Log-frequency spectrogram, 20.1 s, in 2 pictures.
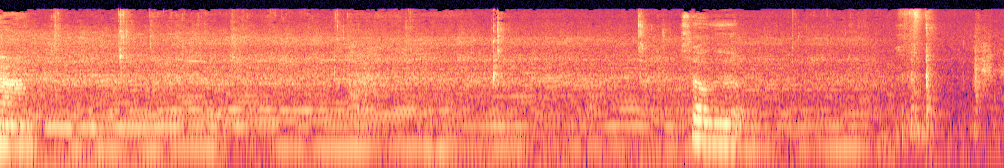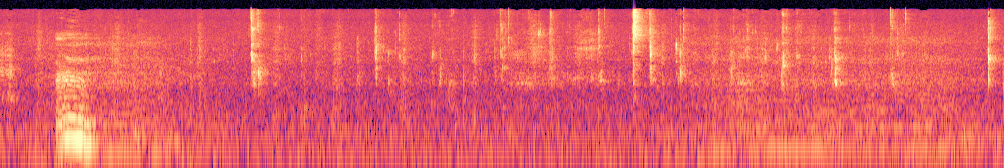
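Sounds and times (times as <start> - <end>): person chewing food: 0.4 - 5.1, 10.1 - 19.3
wet mouth clicks and smacks: 13.8 - 17.0.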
